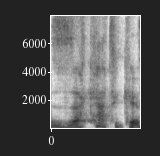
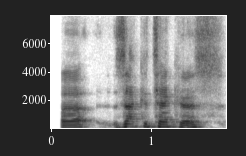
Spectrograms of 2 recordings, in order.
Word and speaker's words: Zacatecas: Zacatecas is how I pronounce it. I suspect most locals would cringe, but Zacatecas normally is how it's probably a bit closer than me anyway.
